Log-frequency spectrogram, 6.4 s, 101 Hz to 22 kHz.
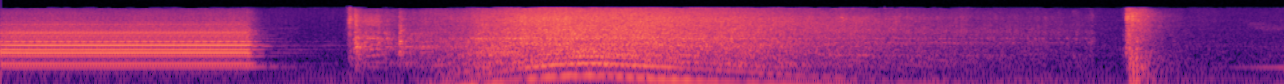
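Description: Car sound effects off a 1968 vinyl record: a car horn held steadily for about a second, then a car engine rising and falling in pitch as it drives past, and a short burst near the end.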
